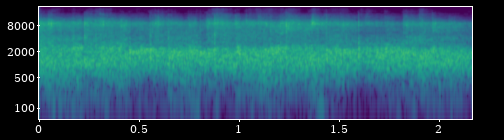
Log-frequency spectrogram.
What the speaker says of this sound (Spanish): quiero que también le dé un fuerte aplauso hoy aquí los pastores y pastoras que nos han acompañado de Resplandece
